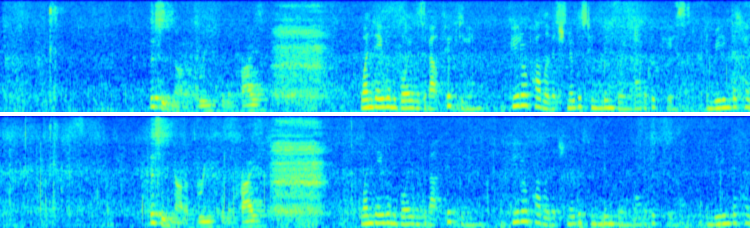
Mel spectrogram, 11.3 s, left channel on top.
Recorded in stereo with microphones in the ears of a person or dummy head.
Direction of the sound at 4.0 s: 70° right (ahead or behind).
